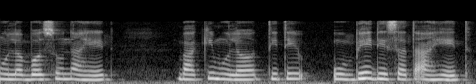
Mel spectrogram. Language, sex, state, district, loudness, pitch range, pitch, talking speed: Marathi, female, Maharashtra, Nagpur, -15 LUFS, 225-255 Hz, 230 Hz, 115 wpm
